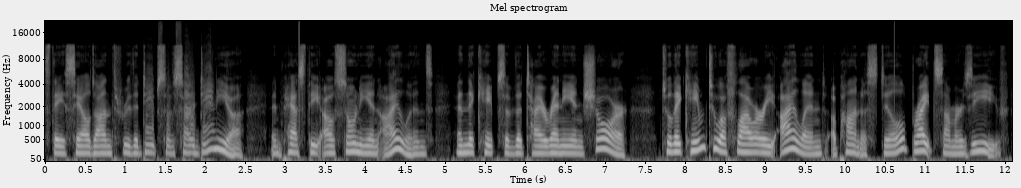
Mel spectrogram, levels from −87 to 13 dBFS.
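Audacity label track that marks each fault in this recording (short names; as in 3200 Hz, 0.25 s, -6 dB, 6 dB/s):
1.230000	2.120000	clipped -26.5 dBFS
3.170000	3.170000	pop -10 dBFS
5.740000	5.740000	gap 3.2 ms
10.610000	10.610000	pop -16 dBFS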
